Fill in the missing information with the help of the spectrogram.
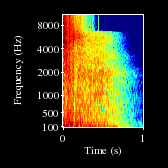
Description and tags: This is sound of Minigun firing.
It is created using Schweppes Can, and edited in Audacity.
You can use this sound in any game where there is Minigun. For example, mods for Doom 3.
